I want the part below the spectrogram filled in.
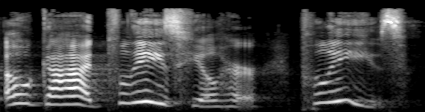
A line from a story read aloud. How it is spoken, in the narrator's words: Moses cried to the Lord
